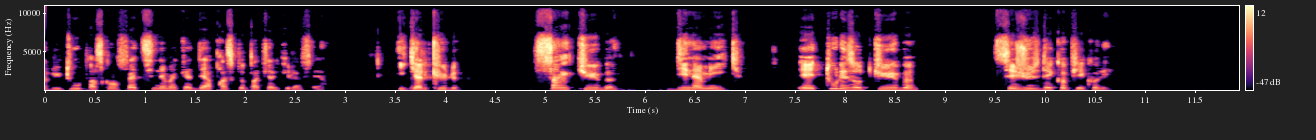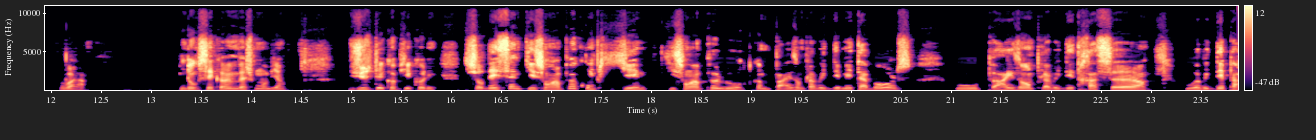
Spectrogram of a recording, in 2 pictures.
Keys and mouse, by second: 14.3 click.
